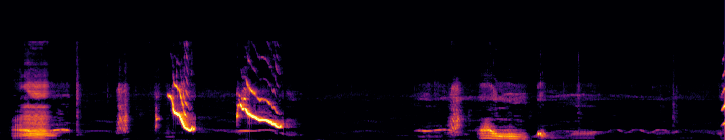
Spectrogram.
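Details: Hill myna calls in a recording for prompting young, wild-caught mynas to respond: a nasal buzzy note, loud steeply descending squeals, scattered clicks, and harsh grating calls with short whistles.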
